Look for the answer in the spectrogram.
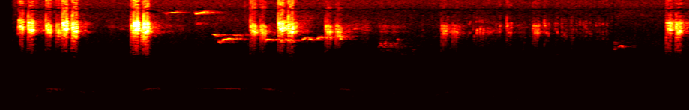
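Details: Common house martins calling as they fly around their nest site in the UK in summer: short dry chirrups and twittering bursts repeated irregularly, with a few thin high whistles between them.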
